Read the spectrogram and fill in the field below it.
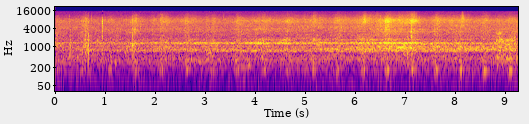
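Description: Steam hisses from a locomotive.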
